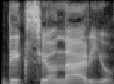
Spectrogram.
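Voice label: dictionary, spanish, female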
